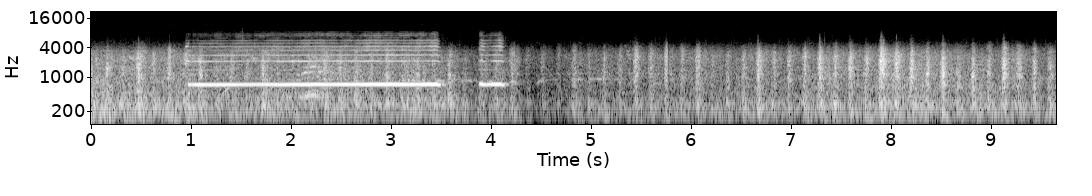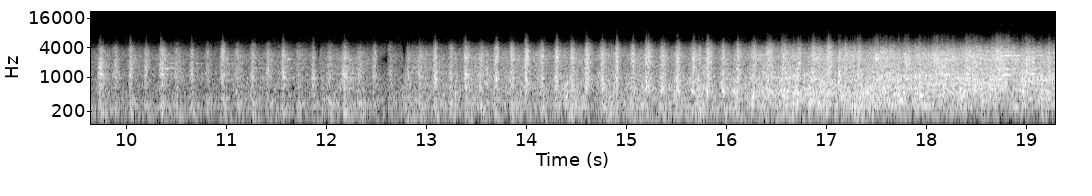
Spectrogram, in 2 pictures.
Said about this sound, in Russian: По лесу, дымя черным дымом, едет состав с лесом.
